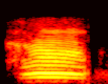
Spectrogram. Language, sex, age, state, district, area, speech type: Maithili, male, 30-45, Bihar, Madhubani, rural, conversation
